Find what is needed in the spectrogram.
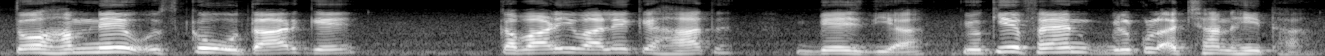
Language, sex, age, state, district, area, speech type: Urdu, male, 30-45, Uttar Pradesh, Balrampur, rural, spontaneous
